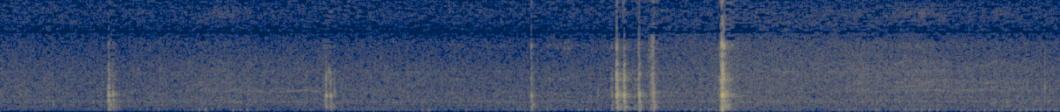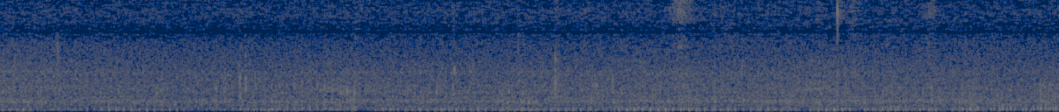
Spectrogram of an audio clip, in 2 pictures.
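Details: Ragdoll kitten about two months old purring steadily while licking a hand indoors; a low, even rumbling pulse builds through the second half, with scattered soft clicks and licking noises early on.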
